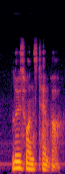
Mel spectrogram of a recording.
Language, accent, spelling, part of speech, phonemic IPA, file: English, Australia, lose one's temper, verb, /luːz wʌnz tɛmpə(ɹ)/, En-au-lose one's temper.ogg
- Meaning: To become angry or annoyed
